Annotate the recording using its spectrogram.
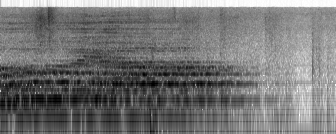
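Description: A man sings a chant through a microphone in an echoing hall.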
